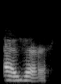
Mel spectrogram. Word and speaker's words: Ezer: You pronounce it Ezer? – Ezer, E-Z-E-R. Mm-hmm. Right, that's the Hebrew word, and it means benevolent and strong.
